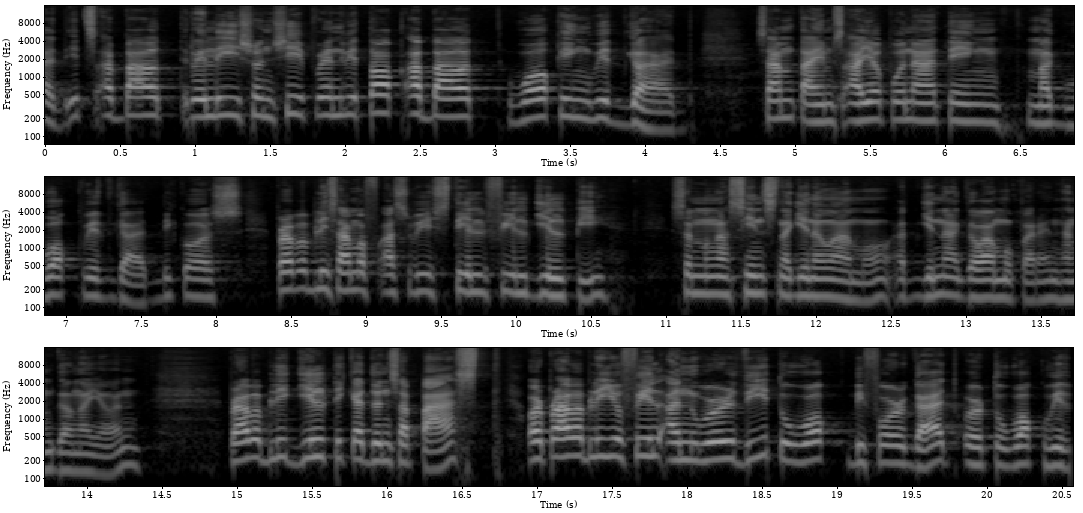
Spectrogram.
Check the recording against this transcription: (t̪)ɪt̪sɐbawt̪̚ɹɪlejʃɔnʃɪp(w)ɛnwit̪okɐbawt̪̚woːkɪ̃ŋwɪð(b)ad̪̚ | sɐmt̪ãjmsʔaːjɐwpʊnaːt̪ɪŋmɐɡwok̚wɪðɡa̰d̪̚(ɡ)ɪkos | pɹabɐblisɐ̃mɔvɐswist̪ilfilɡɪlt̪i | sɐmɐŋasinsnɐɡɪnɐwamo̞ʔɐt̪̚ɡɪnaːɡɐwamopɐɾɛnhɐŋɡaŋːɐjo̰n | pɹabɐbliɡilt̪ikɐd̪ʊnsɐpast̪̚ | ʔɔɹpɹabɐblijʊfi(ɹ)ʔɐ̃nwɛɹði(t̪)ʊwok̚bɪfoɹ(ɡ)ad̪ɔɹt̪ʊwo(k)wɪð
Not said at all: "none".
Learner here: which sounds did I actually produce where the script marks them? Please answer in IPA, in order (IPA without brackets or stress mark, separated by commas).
d̪, w, ɡ, b, l, t̪, ɡ, k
